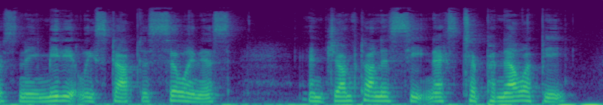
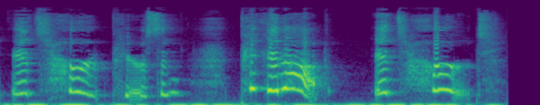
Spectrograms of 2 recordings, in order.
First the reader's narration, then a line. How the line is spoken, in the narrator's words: cried Penelope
